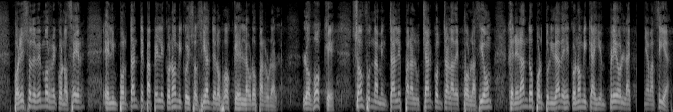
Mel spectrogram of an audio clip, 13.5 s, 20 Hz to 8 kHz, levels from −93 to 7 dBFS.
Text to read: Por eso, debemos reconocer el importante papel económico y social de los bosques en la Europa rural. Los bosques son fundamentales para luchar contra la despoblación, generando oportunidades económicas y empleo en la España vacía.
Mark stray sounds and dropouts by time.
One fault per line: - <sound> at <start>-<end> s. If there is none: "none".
- dropout at 12.7-12.9 s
